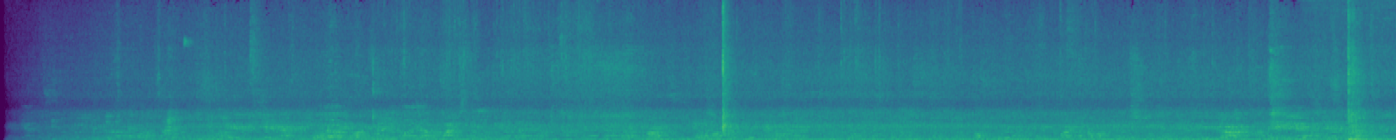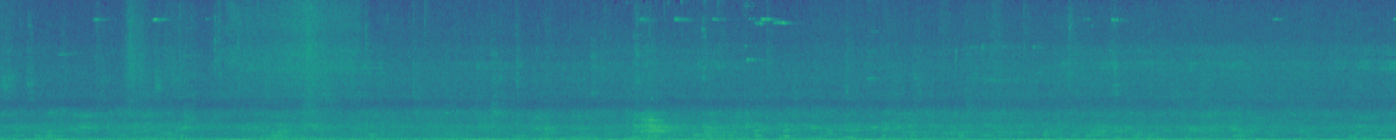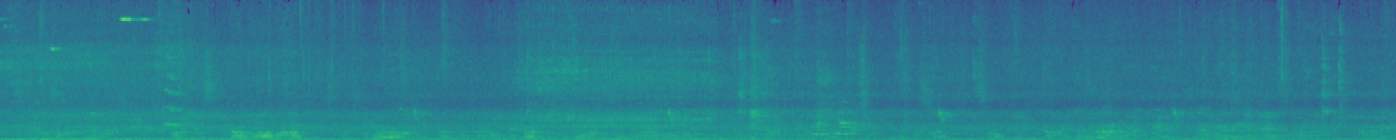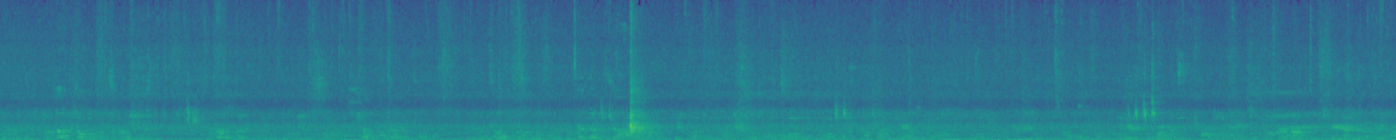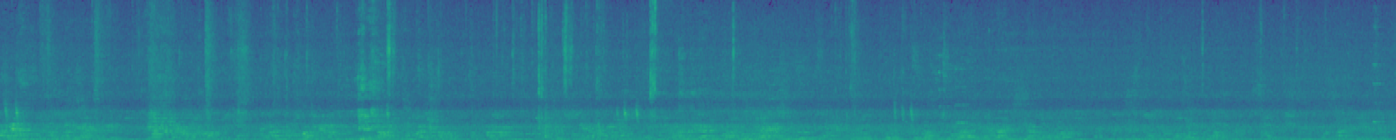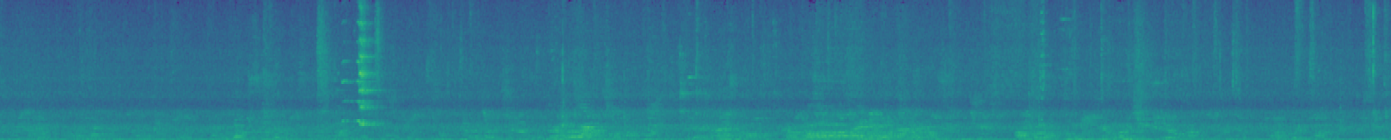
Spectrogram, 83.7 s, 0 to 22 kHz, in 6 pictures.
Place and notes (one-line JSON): {"title": "橋頭區橋南村, Kaohsiung City - Ciaotou Sugar Refinery", "date": "2014-05-16 14:13:00", "description": "Many tourists, Sitting next to the ice cream shop, Birds", "latitude": "22.75", "longitude": "120.32", "altitude": "19", "timezone": "Asia/Taipei"}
